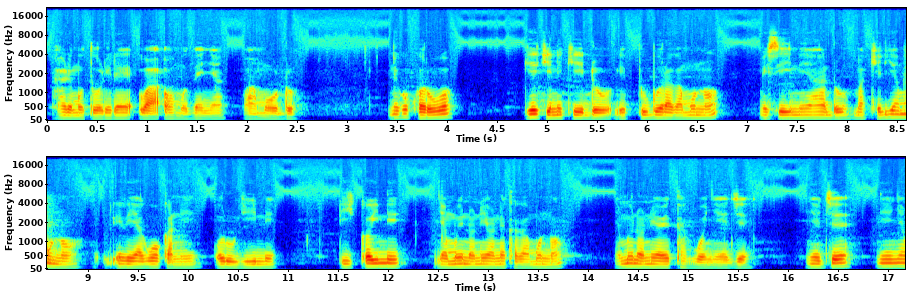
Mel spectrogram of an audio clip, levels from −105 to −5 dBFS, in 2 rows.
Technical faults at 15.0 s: converter idle tones

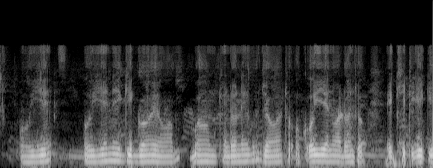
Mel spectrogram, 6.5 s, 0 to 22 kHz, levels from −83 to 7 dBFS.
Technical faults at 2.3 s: Opus compression

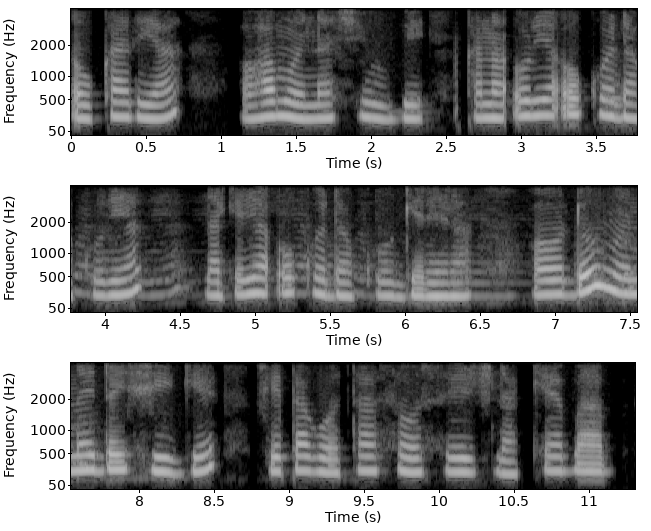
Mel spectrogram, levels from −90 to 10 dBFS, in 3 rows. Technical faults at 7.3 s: feedback echo between two devices

